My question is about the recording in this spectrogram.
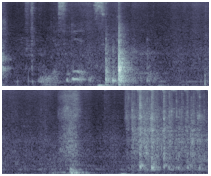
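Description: Plastic squeeze bottle of Hershey's Special Dark chocolate syrup being squeezed upside down over a coffee mug, with short handling noises and one sharp knock a little under two seconds in. A hissy stretch follows from about five seconds in.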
